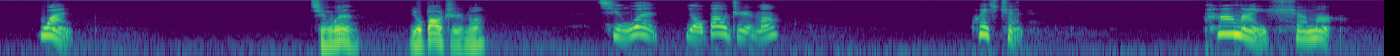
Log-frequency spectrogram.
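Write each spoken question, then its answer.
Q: 他买什么?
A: 报纸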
